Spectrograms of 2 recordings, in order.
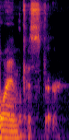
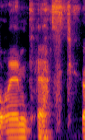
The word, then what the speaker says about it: Lancaster: I always say Lancaster, and everybody tells me you pronounce it wrong. I guess around here, this whole Pennsylvania Dutch thing, they pronounce it Lancaster. Lancaster. Although my English friends all say no, it's Lancaster.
